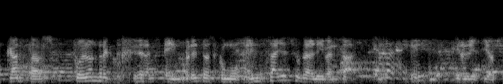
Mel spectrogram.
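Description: The whole clip runs through the G.729 codec at 8 kbit/s, so the speech sits in a narrow 200 Hz to 3.6 kHz line band and has that rough, slightly synthetic edge from being rebuilt out of a filter, a pitch predictor and a few pulses per frame. The damage is plainly audible.

Between 1.10 and 1.51 s, just before "e impresas", there's VoIP packet loss concealed by the speech codec. About 190 ms goes missing in bits across 340 ms, in runs up to 70 ms. The decoder stretches its last sound into a fading buzzy tone or coloured noise. It happens again from 3.90 to 4.31 s, with 240 ms lost across 380 ms and the longest gap 50 ms.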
